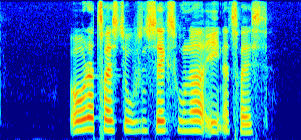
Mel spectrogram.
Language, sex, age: Danish, female, 45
